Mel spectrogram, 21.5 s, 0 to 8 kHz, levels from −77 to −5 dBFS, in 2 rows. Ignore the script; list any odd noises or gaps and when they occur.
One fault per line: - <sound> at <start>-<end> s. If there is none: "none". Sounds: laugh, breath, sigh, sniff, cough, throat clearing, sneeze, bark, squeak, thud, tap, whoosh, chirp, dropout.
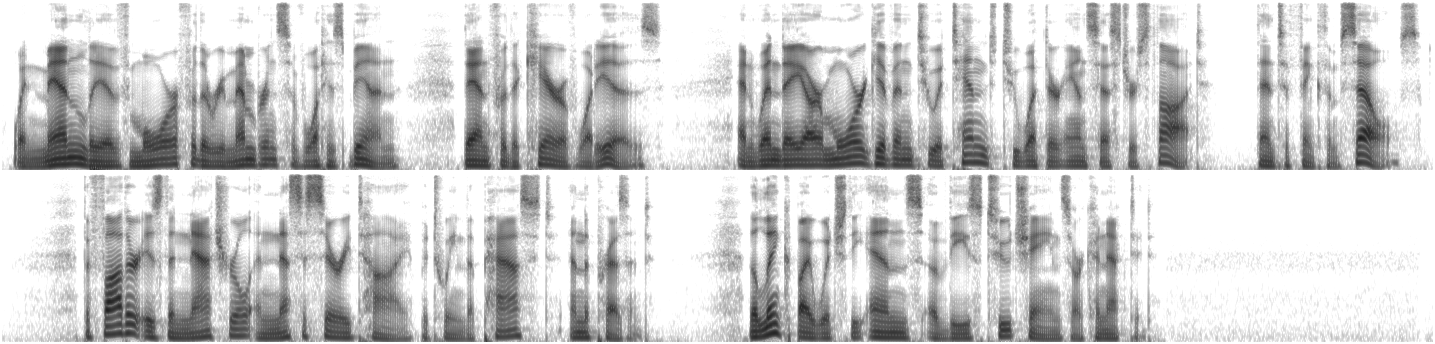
none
